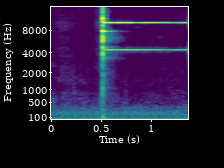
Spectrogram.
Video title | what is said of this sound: Fake $5k Gold Coin Ruined Her Stack! Father Scammed Out of $1,000's!🔥🚨 | the resonation on real silver, it's still going. It's still going.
